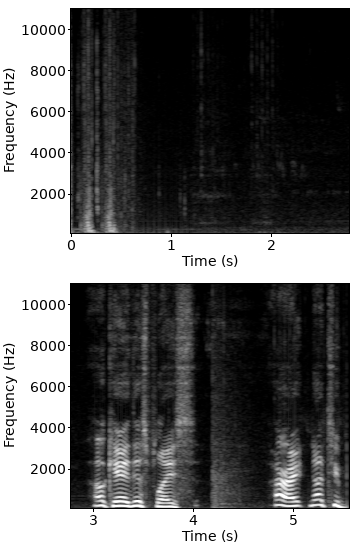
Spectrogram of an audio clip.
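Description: Bicycle wheels roll over a road.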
